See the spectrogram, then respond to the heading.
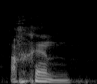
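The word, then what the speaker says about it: Achan: aitkin in the hebrew pronunciation is akhen you need to have the guttural sound it's like you know in the morning okay but we call it some call it so anyway so it's aiken we call it for now right so in chapter one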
